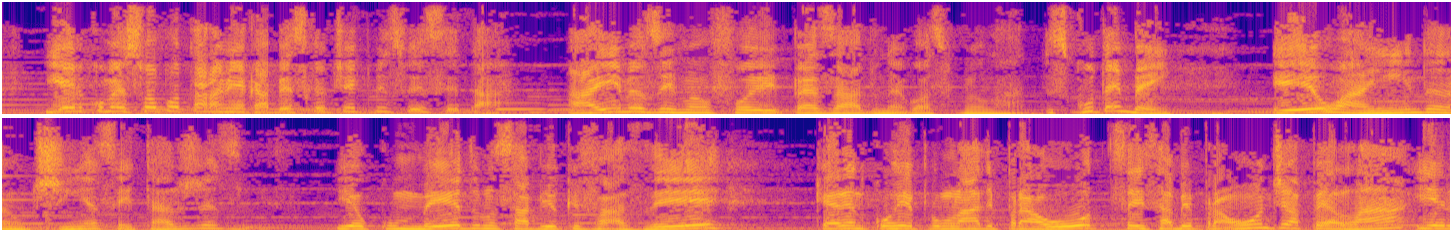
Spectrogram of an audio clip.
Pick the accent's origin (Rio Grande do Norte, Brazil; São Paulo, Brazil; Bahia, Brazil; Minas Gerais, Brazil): Bahia, Brazil; minha filha, eu sou baiana do Brasil.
